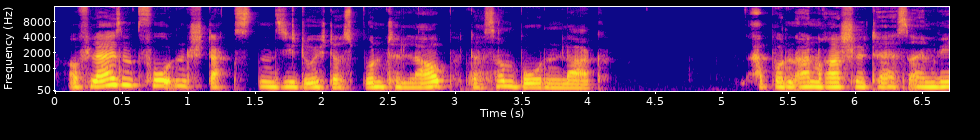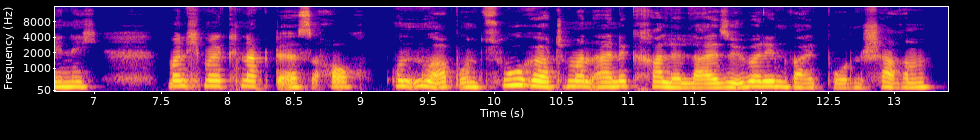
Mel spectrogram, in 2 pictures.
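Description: A woman reading a children's animal story aloud as narrator, in a calm, even way. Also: mid-range voice, slightly rough.

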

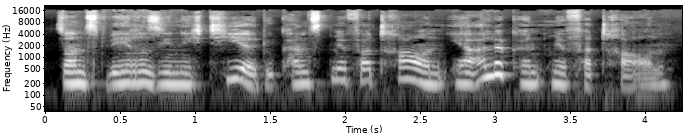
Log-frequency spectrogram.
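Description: A woman voicing a calm, kindly female cat headmistress in a storybook, speaking slowly and reassuringly. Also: mid-range voice, husky.

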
